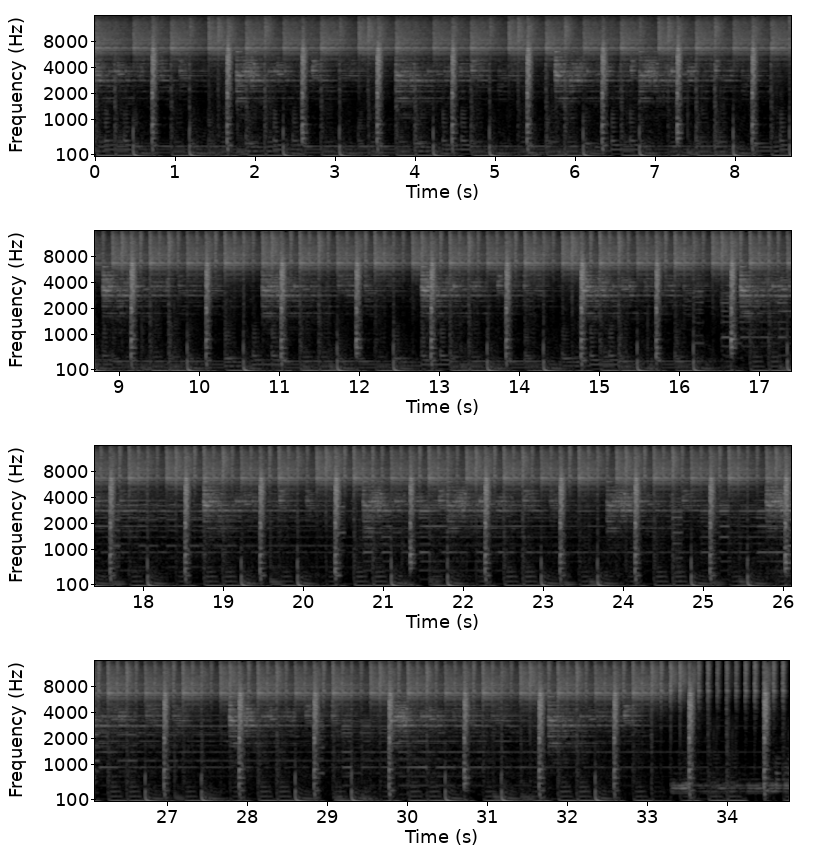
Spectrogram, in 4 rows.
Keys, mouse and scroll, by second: 0.7-3.4 Up, 4.6 Up, 4.6 space, 6.5 space, 7.5 space, 8.1 space, 15.3 Tab, 15.3 space, 15.9 Right, 15.9 BackSpace.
